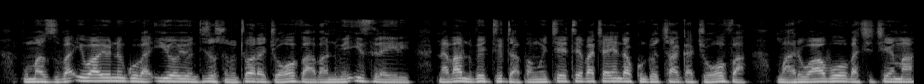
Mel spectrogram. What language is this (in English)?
Shona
